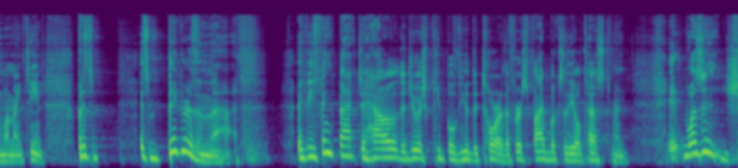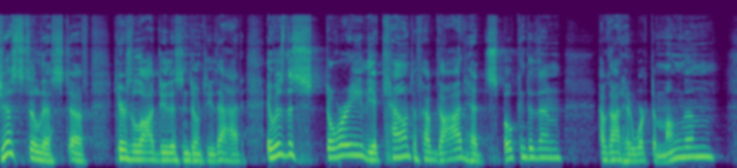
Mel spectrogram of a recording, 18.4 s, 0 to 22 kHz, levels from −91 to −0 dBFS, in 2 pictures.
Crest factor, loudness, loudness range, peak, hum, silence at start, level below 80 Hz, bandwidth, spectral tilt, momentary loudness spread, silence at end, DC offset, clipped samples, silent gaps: 18 dB; -24 LUFS; 3 LU; -6 dBFS; none; 0 s; -74 dBFS; 16.5 kHz; -5 dB/octave; 10 LU; 0 s; under 0.1%; under 0.1%; none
